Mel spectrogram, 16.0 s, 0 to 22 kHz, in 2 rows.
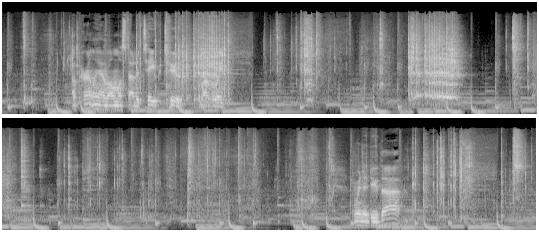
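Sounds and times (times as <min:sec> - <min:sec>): background music: 0:00.0 - 0:16.0
packing tape pulled from dispenser: 0:02.0 - 0:07.0, 0:07.6 - 0:13.0, 0:14.1 - 0:16.0.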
